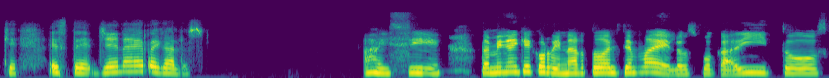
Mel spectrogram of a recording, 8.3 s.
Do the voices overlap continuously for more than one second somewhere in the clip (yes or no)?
no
